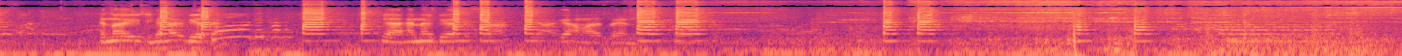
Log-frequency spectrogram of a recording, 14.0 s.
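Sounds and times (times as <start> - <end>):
diesel locomotive rumbling past: 0.0 - 14.0
train horn toots: 6.4 - 7.2, 8.8 - 9.9, 10.6 - 13.5.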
